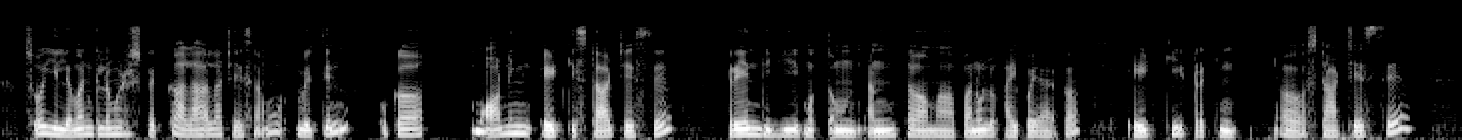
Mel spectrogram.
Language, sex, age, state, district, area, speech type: Telugu, male, 18-30, Telangana, Vikarabad, urban, spontaneous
